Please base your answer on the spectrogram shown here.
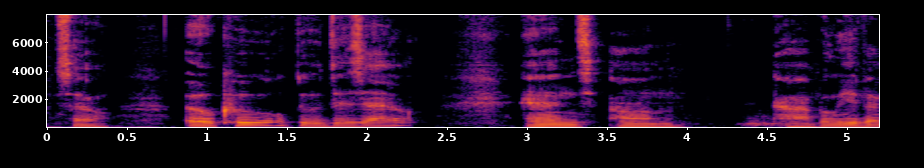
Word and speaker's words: Au Coeur du Désert: Au Coeur du Désert. Um uh the French pronounce their Rs like Hs. So, that's Coeur du Désert Désert.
